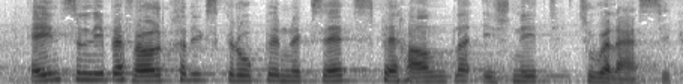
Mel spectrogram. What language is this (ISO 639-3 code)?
gsw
